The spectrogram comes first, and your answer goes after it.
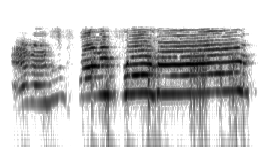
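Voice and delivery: high, slow shouted hype; show announcement. Real, not acted. Host hyping the show name to viewers, high and loud.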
